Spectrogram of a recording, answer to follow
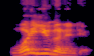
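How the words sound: It sounds accusing and pointed.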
